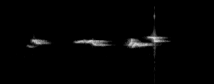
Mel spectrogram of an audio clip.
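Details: Three short whistled phrases of an American robin, high and slightly buzzy, each sliding downward, spaced about half a second apart in silence.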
